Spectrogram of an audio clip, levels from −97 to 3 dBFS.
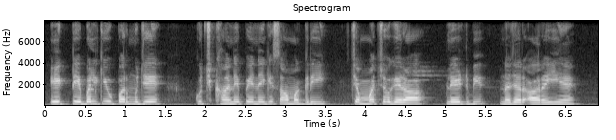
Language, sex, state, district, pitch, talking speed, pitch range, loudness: Hindi, male, Rajasthan, Jaipur, 205 Hz, 155 wpm, 195-215 Hz, -15 LUFS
